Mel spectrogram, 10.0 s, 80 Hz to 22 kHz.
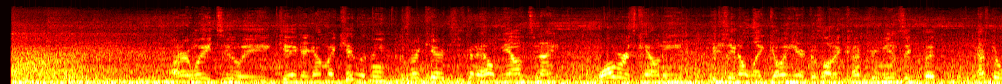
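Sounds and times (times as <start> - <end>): road and engine noise in cabin: 0.1 - 10.0.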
